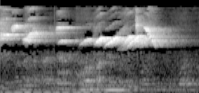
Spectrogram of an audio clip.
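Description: A rusty-collared seedeater sings a fast, high, unbroken warble of sweet and buzzy notes with quick slurs, with a faint low murmur underneath.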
